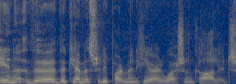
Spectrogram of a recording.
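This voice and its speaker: A woman with a French accent. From France. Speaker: chemistry professor. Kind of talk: recorded presentation. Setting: remote presentation.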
